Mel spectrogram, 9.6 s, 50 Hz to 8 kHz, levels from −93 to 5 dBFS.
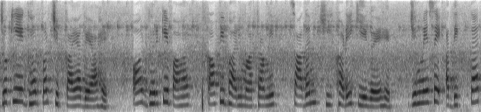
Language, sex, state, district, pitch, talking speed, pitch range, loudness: Hindi, female, Rajasthan, Jaipur, 260 Hz, 155 wpm, 230-305 Hz, -13 LUFS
